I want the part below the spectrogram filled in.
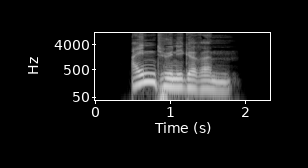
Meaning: strong dative masculine/neuter singular comparative degree of eintönig
- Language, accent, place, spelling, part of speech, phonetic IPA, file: German, Germany, Berlin, eintönigerem, adjective, [ˈaɪ̯nˌtøːnɪɡəʁəm], De-eintönigerem.ogg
